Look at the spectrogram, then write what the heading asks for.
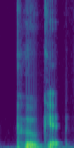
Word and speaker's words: Phuket: It centers on IHG officially bringing their Voco Hotels brand to well the stunning island of Puket. Remember to pronounce that Puket. Puket.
